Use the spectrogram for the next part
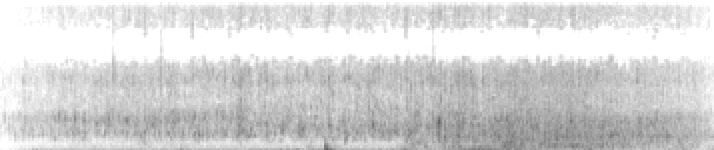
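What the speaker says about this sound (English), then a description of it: "water gushing from homes in the middle of the night" Water from a large burst main gushes and rushes steadily through a London residential street at night, a continuous broad wash with one brief thud partway through, no voices.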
